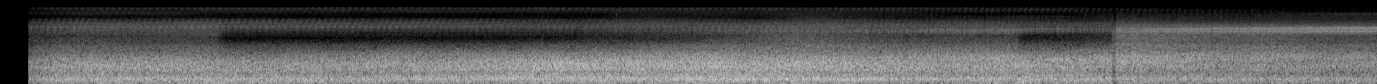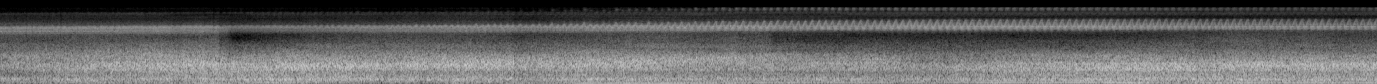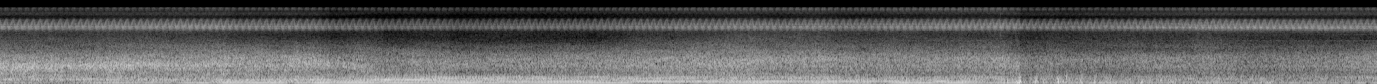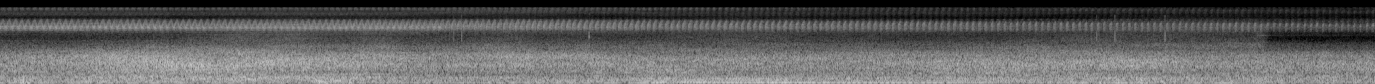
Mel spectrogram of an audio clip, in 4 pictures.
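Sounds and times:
constant high whine: 0.3s - 55.0s
heavy vehicle engine humming: 0.3s - 55.0s
road traffic passing: 0.3s - 55.0s.

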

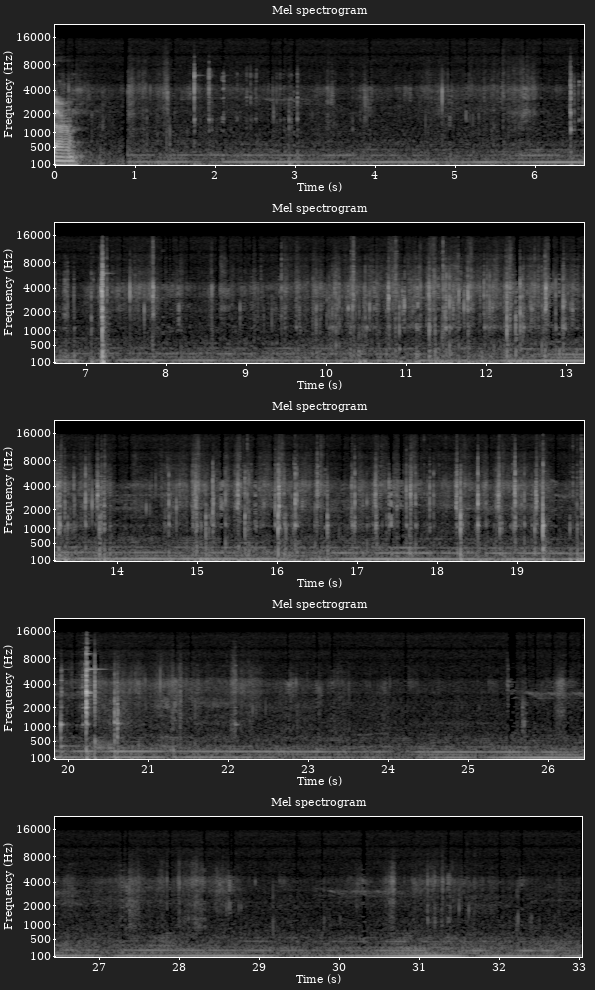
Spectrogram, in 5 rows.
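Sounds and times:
steady low hum: 0.0s - 33.0s
small metal clicks and scrapes: 1.0s - 21.4s.

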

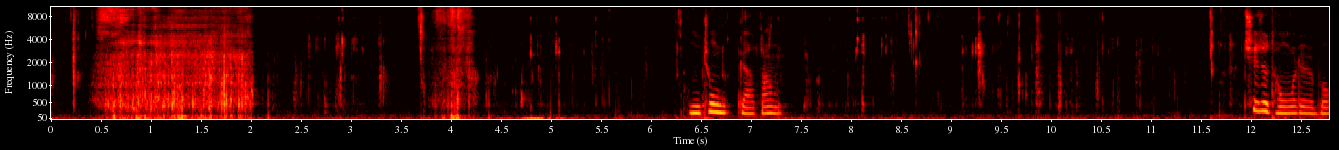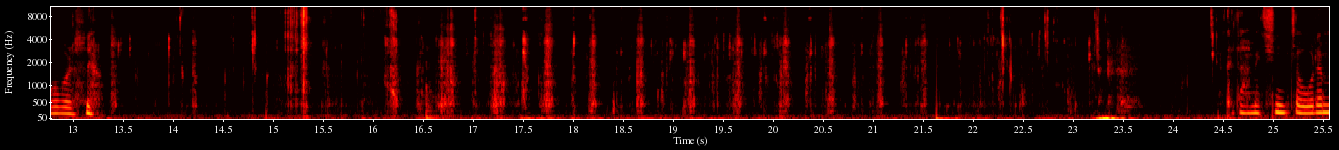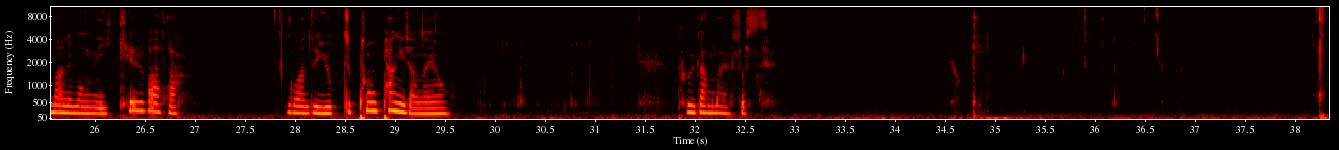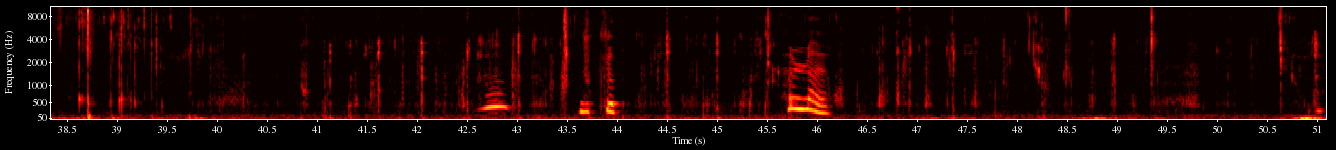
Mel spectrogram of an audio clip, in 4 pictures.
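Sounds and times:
wet chewing of noodles: 0.0s - 6.4s, 7.2s - 12.0s, 13.4s - 23.4s, 29.8s - 31.4s, 38.1s - 51.0s
biting through sausage casing: 38.0s - 43.6s.

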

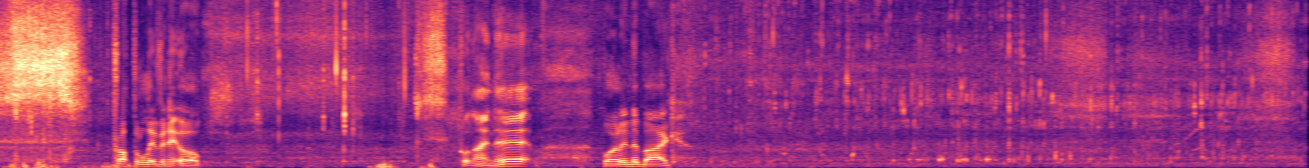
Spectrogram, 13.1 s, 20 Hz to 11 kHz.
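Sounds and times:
water pouring into a cup: 6.8s - 13.0s.

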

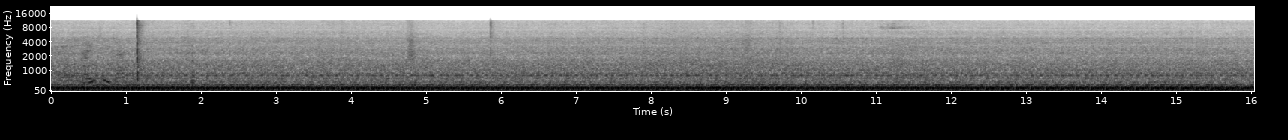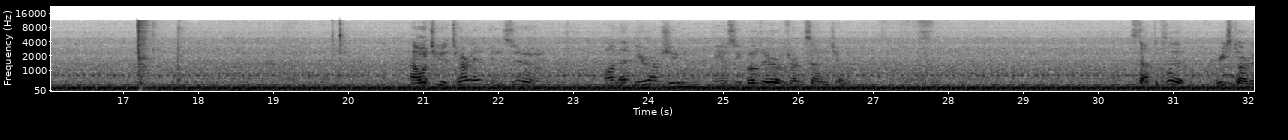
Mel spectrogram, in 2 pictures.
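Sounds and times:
truck engine rumbling: 0.0s - 32.0s
bow shot crack: 17.1s - 17.9s.

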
